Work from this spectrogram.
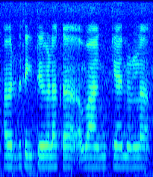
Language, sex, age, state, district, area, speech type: Malayalam, female, 45-60, Kerala, Alappuzha, rural, spontaneous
